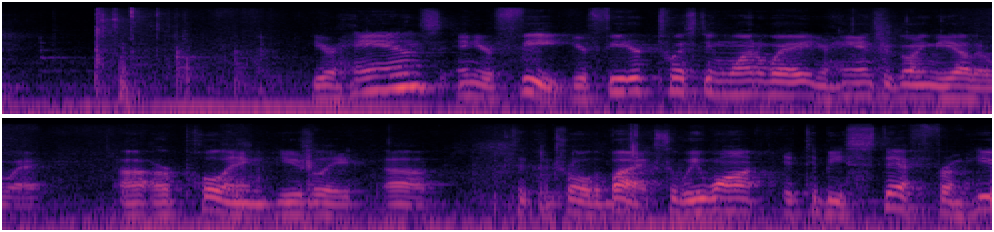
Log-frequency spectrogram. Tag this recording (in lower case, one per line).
vehicle
bicycle
speech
